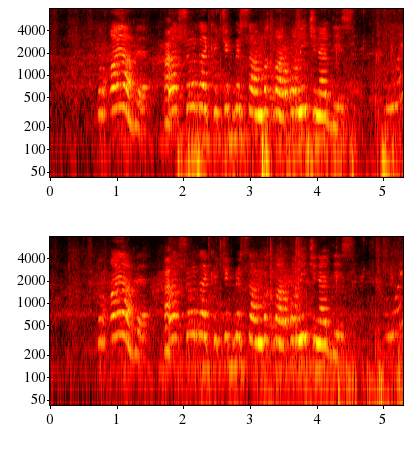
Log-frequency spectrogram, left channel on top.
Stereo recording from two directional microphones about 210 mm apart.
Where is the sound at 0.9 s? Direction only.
50° left (ahead or behind).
